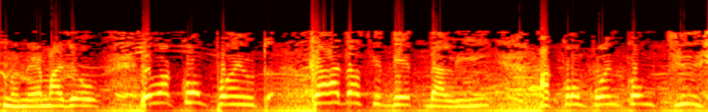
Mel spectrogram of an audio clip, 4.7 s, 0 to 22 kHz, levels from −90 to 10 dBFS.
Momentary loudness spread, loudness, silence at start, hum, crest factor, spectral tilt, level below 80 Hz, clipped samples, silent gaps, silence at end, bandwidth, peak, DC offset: 4 LU; -10 LUFS; 0 s; 60 Hz at -25 dBFS; 10 dB; -5.5 dB/octave; -22 dBFS; 0.7%; none; 0 s; 9.8 kHz; 0 dBFS; 0.6%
